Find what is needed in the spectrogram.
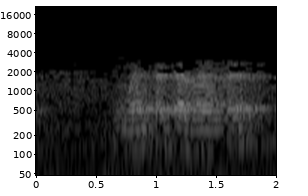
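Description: Only speech: a man lecturing, a short pause and then a spoken phrase.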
